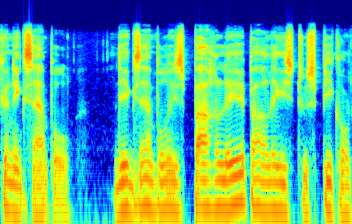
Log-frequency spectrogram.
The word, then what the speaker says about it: parle: So remember, we put it, okay, but then we don't really pronounce it.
